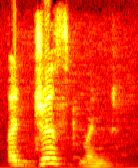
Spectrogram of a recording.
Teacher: the stress is on just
